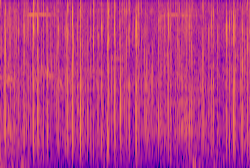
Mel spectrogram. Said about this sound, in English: Oh, this rain.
